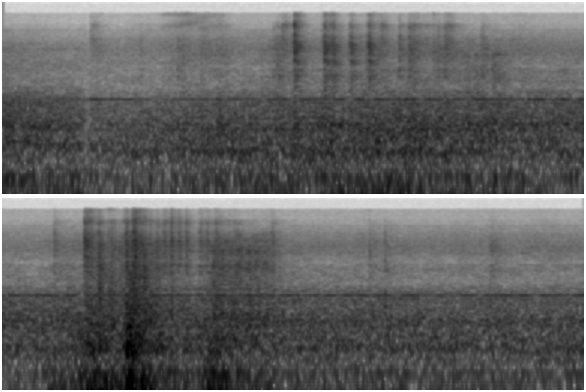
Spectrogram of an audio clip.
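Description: Running noise inside a moving train carriage: a steady low rumble with a faint steady whine, a brief patter of clicks about two seconds in, and a louder knock and rattle about four and a half seconds in.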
